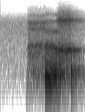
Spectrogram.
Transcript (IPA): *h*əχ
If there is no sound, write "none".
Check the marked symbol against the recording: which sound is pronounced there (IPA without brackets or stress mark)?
h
